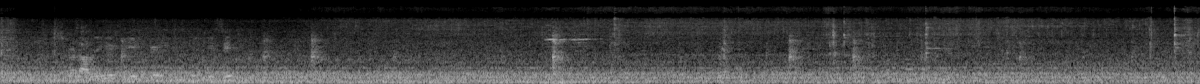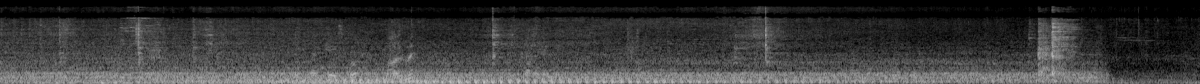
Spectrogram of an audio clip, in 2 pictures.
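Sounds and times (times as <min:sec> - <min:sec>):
garlic paste sizzling in ghee: 0:03.0 - 0:21.3, 0:22.9 - 0:24.0
metal spatula scraping pan: 0:11.7 - 0:14.4.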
